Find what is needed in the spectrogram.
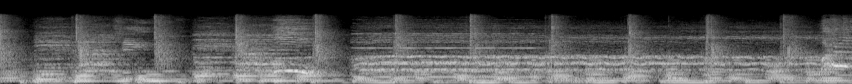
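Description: Live gospel music: a few singers with keyboard accompaniment over a steady beat, about one stroke every three-quarters of a second.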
